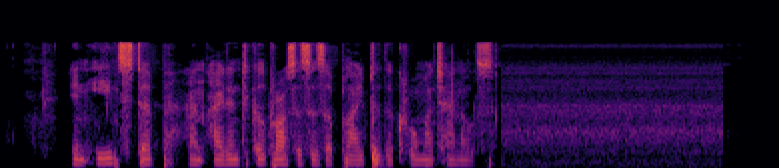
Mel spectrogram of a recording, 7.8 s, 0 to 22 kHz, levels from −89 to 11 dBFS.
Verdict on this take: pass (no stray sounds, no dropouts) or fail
pass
